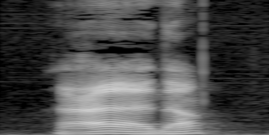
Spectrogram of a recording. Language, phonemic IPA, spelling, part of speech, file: Arabic, /ʕaː.da/, عادة, noun, Ar-عادة.ogg
- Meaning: 1. custom, habit, manner, wont 2. law 3. customary gift or present 4. menses, menstruation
